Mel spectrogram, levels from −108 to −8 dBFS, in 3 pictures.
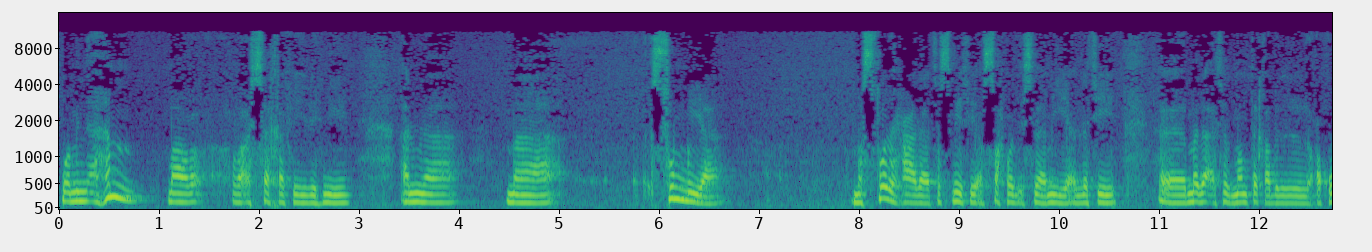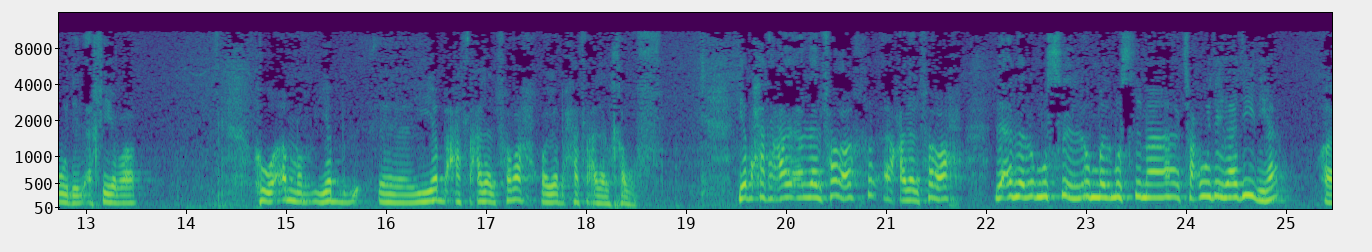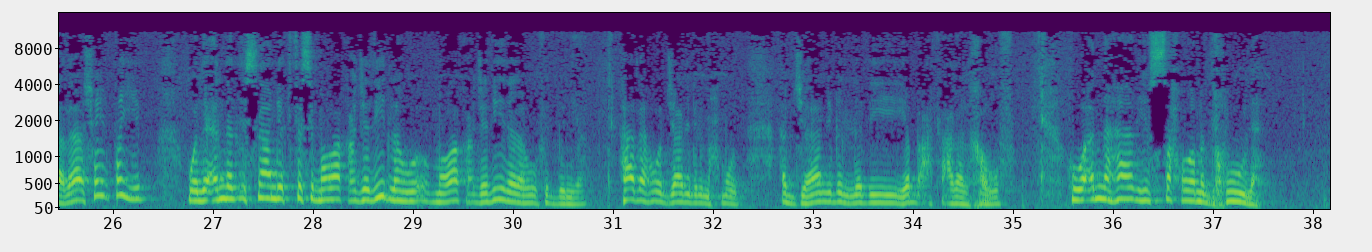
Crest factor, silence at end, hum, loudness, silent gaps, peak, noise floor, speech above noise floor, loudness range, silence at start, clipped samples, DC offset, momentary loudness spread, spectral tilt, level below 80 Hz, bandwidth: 14 dB; 0.05 s; none; -29 LUFS; none; -16 dBFS; -55 dBFS; 27 dB; 4 LU; 0 s; under 0.1%; under 0.1%; 13 LU; -7.5 dB/octave; -60 dBFS; 11.5 kHz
